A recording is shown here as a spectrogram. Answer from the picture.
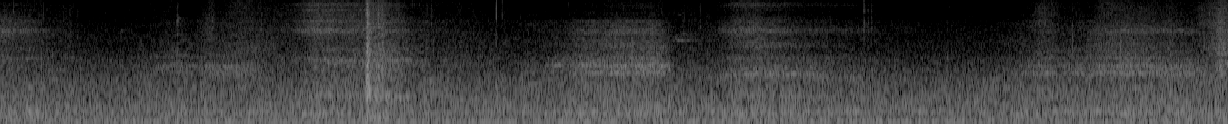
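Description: Quiet background with a steady faint low hum and soft breathing close to the microphone, with one light click about two seconds in.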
